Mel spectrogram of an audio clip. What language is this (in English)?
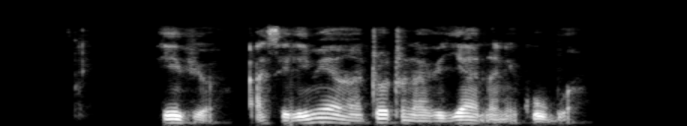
Swahili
